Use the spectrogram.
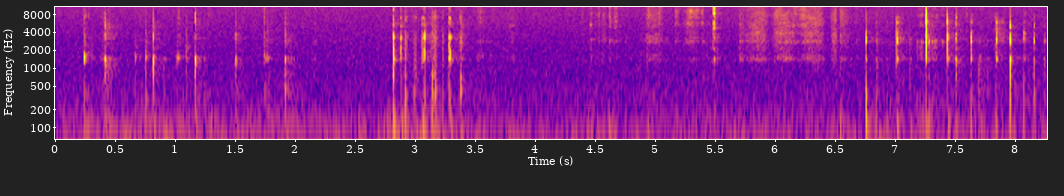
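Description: Long painted nails scratch and rub along the dry, hollow shell of a small, thin, papery brown dried guaje seed pod held open in both hands. About twenty sharp, dry, bright clicks and ticks come in quick clusters, with a softer papery rustle in the quieter middle stretch. Each tap is very short, with no ring.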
